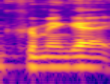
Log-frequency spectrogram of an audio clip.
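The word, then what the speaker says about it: Krominga: you madam chair uh my name is creminga it's k-r-o-m-i-n-g-a um i'm the executive director at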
